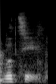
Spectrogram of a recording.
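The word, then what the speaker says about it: Gucci: এবং এটা হচ্ছে এই টিশার্টটা কিসের টিশার্ট এটা গুছি নাম কি গুছি উচ্চারণ গুছি গুছি গুছি হ্যাঁ গুছি বলে নাকি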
